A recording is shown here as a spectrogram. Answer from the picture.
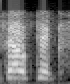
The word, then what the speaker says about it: Celtic: Well, it's spelled like that, C-E-L-T-I-C. But it's not the Boston Celtics. I mean, it's not the Celtics as in the Boston Celtics. There, it's pronounced the Celtic.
